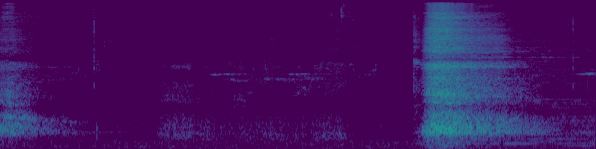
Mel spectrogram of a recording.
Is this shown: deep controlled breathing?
yes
